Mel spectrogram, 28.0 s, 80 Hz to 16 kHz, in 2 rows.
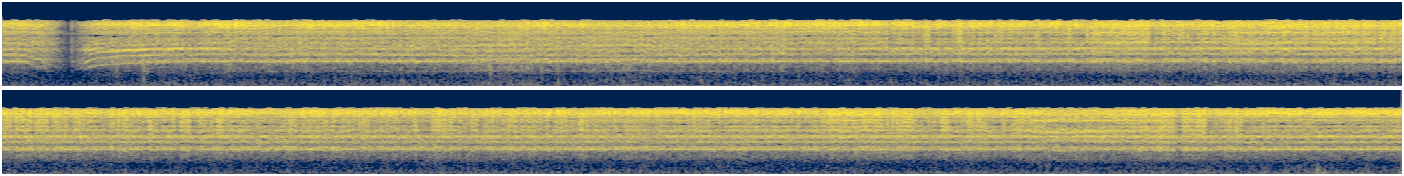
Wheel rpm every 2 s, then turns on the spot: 120, 160, 160, 160, 160, 160, 160, 160, 160, 160, 160, 160, 160, 160.
none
